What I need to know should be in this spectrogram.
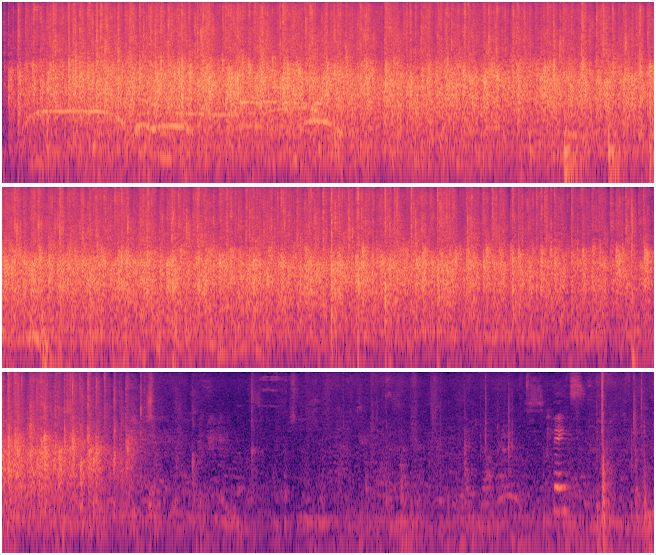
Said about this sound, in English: One more round of applause for Lauren Provost Life.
